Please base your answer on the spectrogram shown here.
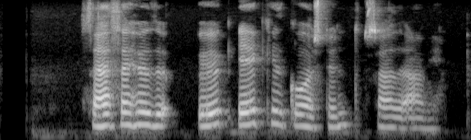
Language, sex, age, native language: Icelandic, female, 60-69, Danish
